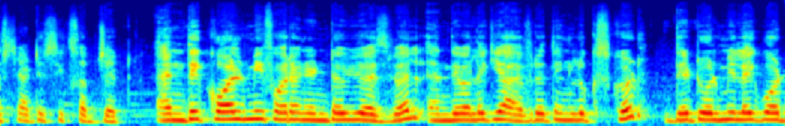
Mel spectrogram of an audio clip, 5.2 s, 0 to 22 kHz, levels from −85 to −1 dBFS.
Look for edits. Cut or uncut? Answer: cut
